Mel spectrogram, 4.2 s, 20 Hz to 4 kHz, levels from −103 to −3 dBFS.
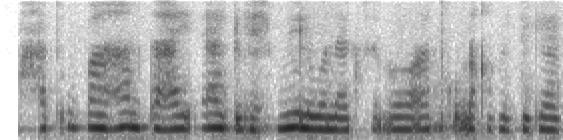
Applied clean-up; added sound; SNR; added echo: none; none; none; none.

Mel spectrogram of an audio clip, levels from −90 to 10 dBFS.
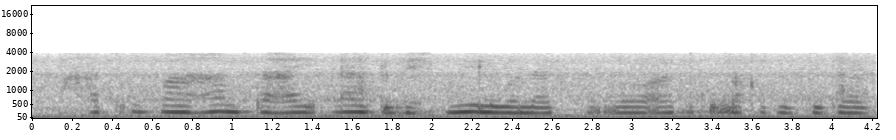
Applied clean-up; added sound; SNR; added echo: none; Mechanical fan; 11 dB; none.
